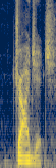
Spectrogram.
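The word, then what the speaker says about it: Dragić: Dragic. It's not g, it's j. Dragic.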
